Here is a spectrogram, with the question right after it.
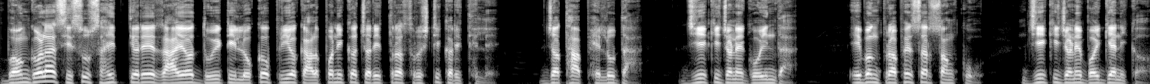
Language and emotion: Odia, neutral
